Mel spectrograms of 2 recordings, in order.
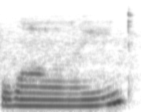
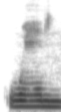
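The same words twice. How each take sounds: First: The vowel sounds like 'eye', rhyming with mind. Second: The vowel does not sound like 'eye'. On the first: "If you said "eind," you are correct" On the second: "This could also be wind, but it's not"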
